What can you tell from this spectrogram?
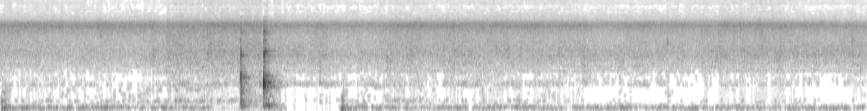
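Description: Freshly grated carrots sizzling in hot oil with sautéed onion and garlic in a stainless steel pot, stirred with a wooden spoon. A brief sharp sound comes about three seconds in.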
